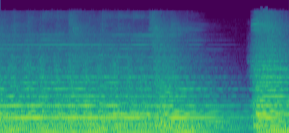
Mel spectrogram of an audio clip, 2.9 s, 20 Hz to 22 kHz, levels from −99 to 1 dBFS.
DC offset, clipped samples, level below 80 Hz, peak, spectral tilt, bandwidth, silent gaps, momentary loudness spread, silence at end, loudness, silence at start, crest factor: under 0.1%; under 0.1%; -28 dBFS; -6 dBFS; -6.5 dB/octave; 16 kHz; none; 7 LU; 0 s; -21 LUFS; 0 s; 14 dB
